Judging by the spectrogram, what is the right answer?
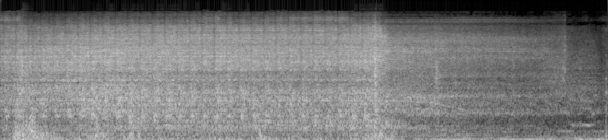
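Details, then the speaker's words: Welder/machine at auction cranked with starting aid: heavy starter grinds on with uneven chug, no exhaust and never catches; cranks but won't start, possibly needs glow plugs. "Maybe it needs glow plugs to start. We're getting no exhaust out of the"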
